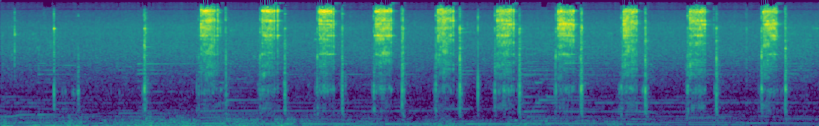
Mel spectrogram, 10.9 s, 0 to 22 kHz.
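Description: Ratcheting socket wrench tightening a blade onto a Stihl FS91 string trimmer, a string of quick metallic ratchet clicks in short repeated strokes at close range, with an occasional mechanical clunk.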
